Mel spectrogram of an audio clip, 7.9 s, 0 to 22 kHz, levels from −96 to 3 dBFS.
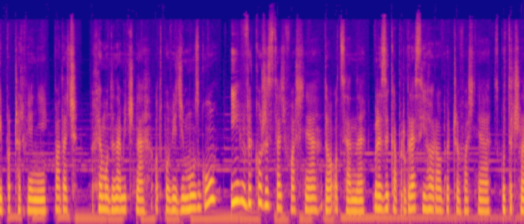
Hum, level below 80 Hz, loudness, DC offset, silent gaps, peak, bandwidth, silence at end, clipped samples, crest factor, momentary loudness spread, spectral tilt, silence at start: none; -38 dBFS; -17 LUFS; under 0.1%; none; 0 dBFS; 17 kHz; 0 s; under 0.1%; 16 dB; 6 LU; -6 dB/octave; 0 s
